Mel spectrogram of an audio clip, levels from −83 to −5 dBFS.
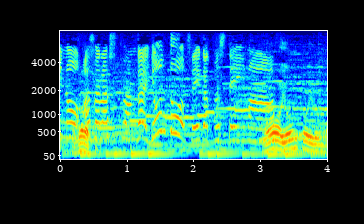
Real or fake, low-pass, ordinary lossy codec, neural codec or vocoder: real; none; none; none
